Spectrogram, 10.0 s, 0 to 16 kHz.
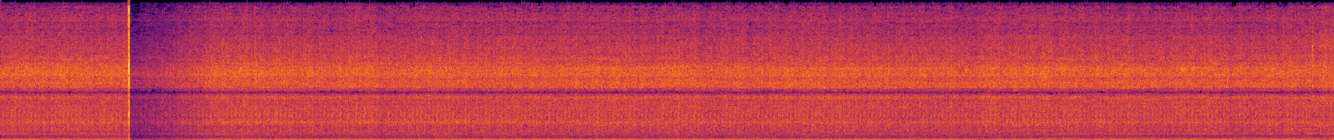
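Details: Mercedes 190SL with rebuilt Solex carburetors warming up before adjustment, about 99° ambient: low, steady, even idle with no misses or hunting. Carbs feeding properly.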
